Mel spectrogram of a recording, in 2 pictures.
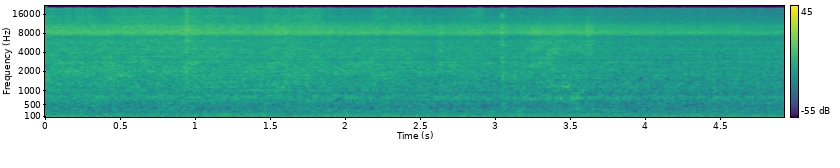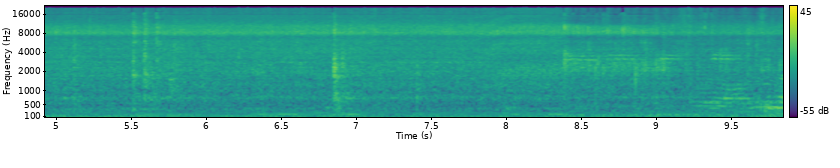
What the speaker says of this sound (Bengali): ব্যাস, এবার সব কিছু খুব ভালো করে কষিয়ে নেব।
